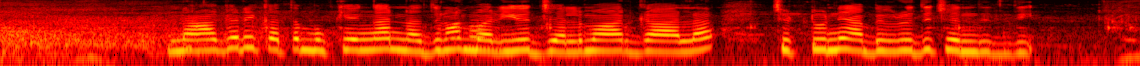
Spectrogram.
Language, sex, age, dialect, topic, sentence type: Telugu, female, 18-24, Southern, agriculture, statement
